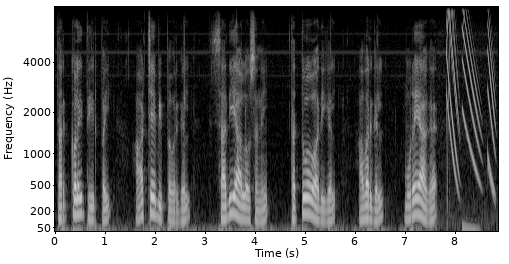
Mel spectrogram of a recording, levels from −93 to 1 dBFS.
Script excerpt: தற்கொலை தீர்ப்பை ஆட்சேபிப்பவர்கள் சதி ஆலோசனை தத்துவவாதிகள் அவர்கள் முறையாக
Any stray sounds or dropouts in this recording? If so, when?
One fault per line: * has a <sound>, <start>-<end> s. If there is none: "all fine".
* has a chirp, 7.8-8.8 s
